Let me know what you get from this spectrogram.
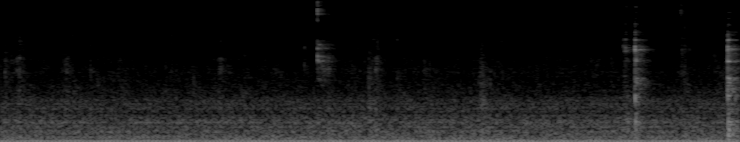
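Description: Faint chewing of crispy baked tofu over a steady low hum. Short sharp clicks of a metal fork against the plate come about three seconds in and twice near the end.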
